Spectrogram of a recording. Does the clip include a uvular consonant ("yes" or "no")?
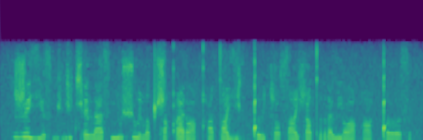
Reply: yes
